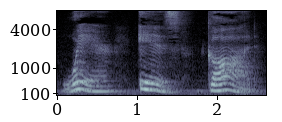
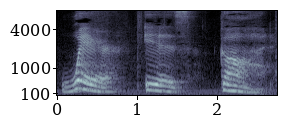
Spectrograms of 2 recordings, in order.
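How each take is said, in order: First: Slow, louder mock scream of "Where is God?"; retold scream. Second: Slow, louder, drawn-out "Where is God?"; desperate homeless man. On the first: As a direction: drag out a half-shouted cry, imitating him. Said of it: "he started screaming". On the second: Retold or imitated. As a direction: stretch each word out like a lost, pleading soul. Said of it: "he looked at me and he said".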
